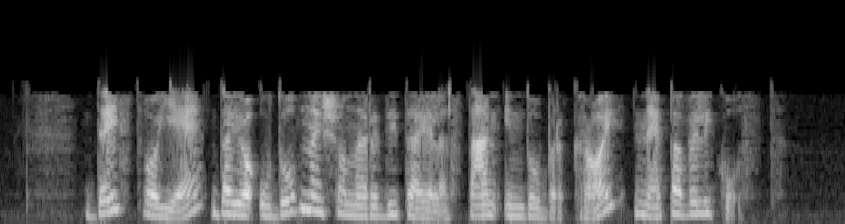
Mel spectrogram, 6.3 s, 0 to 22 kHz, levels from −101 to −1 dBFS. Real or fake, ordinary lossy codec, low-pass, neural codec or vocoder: real; AAC, 16 kbps; 7.2 kHz; none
